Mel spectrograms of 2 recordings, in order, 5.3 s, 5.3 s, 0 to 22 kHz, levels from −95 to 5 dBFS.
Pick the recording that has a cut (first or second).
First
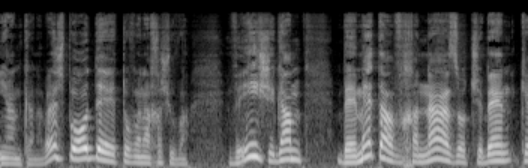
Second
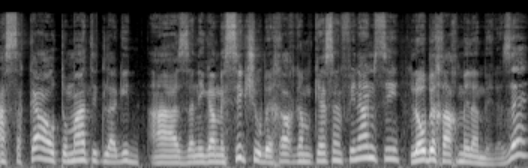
second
